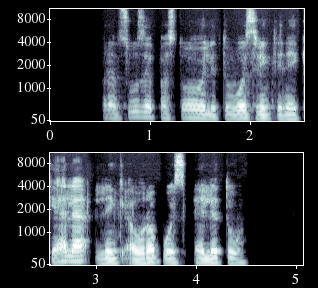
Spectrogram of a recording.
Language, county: Lithuanian, Marijampolė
